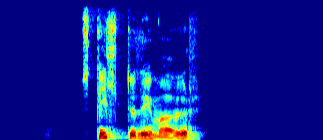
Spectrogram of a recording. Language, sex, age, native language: Icelandic, male, 40-49, Icelandic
